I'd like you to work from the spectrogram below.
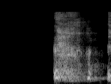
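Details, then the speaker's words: A single short, sharp cough after silence, followed by a brief throat sound, from a teacher who says she has a cough while lecturing; a plain cough. "Disculpen que estoy con tos, por eso por ahí me van a escuchar tosiendo."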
